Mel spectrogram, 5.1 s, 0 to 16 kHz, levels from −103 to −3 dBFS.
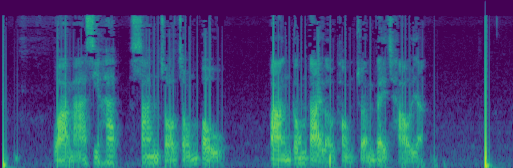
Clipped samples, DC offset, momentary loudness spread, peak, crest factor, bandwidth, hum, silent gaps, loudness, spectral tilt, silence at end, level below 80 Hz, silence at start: under 0.1%; under 0.1%; 9 LU; 0 dBFS; 30 dB; 11.5 kHz; none; none; -30 LUFS; -5 dB/octave; 0.2 s; -38 dBFS; 0.05 s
